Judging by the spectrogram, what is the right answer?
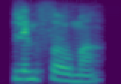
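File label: "lymphoma", Indian English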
